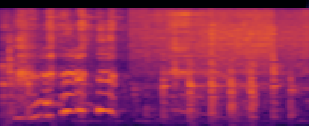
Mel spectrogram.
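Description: Wooden spoon stirring and scraping food that sizzles in a hot saucepan on an electric hot plate, with many short clicks over a steady hiss. A short laugh sounds in the first part.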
